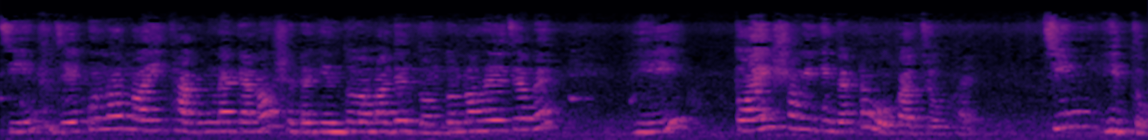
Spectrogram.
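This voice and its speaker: High-voiced woman teaching in an echoey room. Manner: slow, explains step by step and checks in with "কেমন?". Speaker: college Bangla teacher. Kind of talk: recorded online lesson. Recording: echoey room, distant mic, faint ambient noise.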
